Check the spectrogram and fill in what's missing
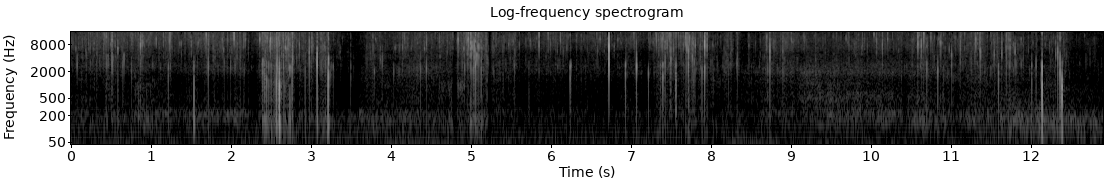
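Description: Both hands with long blue-painted nails scratch and rub a fluffy grey-white synthetic fur windscreen, a soft, hollow cover over a microphone. The result is a quiet, steady bed of crackly rustling with a low rumble, broken by sharper scratchy bursts and bright clicks, loudest around the third second and near the end.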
